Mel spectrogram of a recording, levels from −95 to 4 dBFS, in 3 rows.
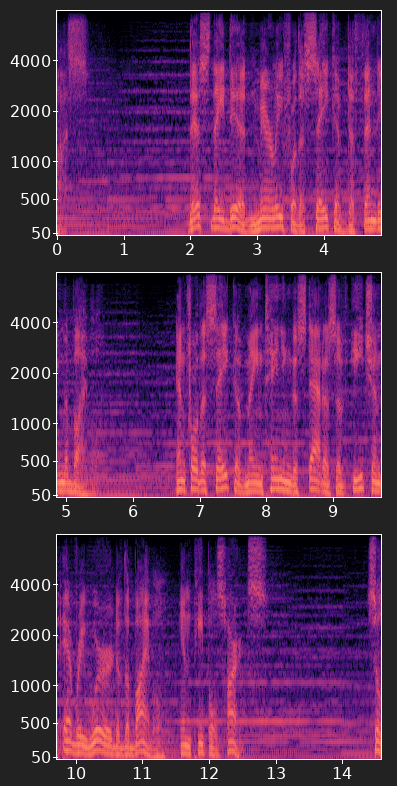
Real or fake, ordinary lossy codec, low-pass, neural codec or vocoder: real; Opus, 16 kbps; 7.2 kHz; none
